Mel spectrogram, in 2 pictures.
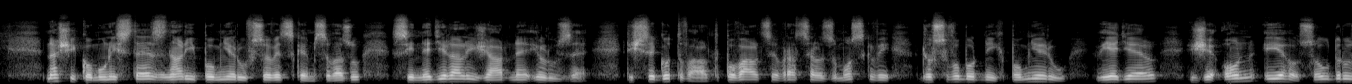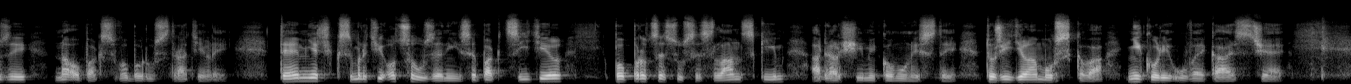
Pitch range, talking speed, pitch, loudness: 115-140 Hz, 110 wpm, 120 Hz, -21 LUFS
